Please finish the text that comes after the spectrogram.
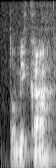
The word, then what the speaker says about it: Tomica: Tem uma versão desse carro da Tomica, Tomicar, né? É assim que seria a pronúncia em japonês.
